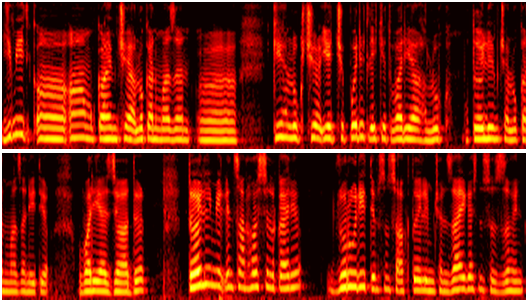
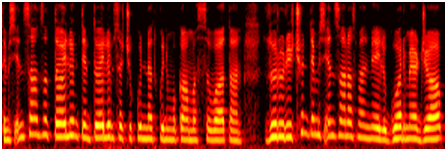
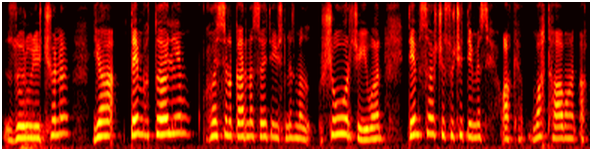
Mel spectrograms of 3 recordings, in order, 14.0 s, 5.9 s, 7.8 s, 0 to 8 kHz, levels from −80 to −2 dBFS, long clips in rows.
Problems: background sounds at intervals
